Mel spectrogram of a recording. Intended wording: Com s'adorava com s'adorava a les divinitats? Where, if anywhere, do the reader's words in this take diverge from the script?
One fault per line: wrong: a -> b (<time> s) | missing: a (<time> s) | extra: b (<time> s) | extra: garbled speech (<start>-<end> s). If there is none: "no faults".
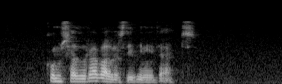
missing: com s'adorava (1.1 s)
